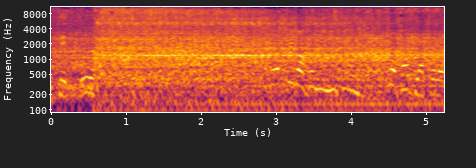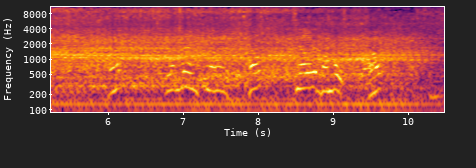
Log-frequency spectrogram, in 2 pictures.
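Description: Engine of a motor-driven water pump running steadily, a constant hum with a noisy mechanical drone that grows louder about half a second in, while it pumps water through a long hose. Voices talk faintly over it.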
